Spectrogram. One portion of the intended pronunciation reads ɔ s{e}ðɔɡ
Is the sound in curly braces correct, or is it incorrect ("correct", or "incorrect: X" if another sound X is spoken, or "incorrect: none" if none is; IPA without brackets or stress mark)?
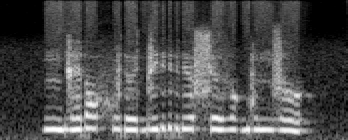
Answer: incorrect: ø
